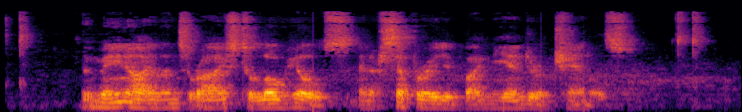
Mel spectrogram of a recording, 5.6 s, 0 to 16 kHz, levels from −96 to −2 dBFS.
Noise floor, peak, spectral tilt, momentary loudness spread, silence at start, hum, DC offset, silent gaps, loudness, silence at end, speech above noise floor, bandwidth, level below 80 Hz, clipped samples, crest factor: -50 dBFS; -8 dBFS; -3.5 dB/octave; 20 LU; 0.15 s; none; under 0.1%; none; -27 LUFS; 0.3 s; 23 dB; 11.5 kHz; -66 dBFS; under 0.1%; 20 dB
